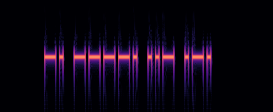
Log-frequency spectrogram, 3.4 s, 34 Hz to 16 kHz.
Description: Morse code, heard as a keyed tone, about 29 wpm, 700 Hz. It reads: N9UR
